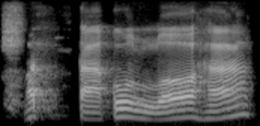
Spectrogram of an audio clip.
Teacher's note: Kumnya dibaca pendek, ya, tidak ada tanda panjangnya. Wattaqullaha, taknya dibaca double, ada tasdidnya.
